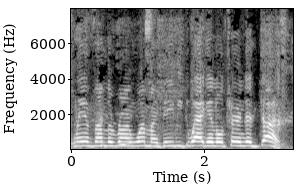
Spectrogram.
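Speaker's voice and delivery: high, loud cartoon Brooklyn voice; Joey impression. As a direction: shout it like a cartoon duelist. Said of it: "Joey impression".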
